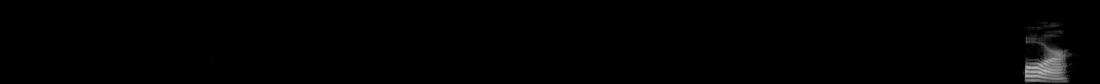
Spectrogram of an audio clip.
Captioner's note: 10 seconds pause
